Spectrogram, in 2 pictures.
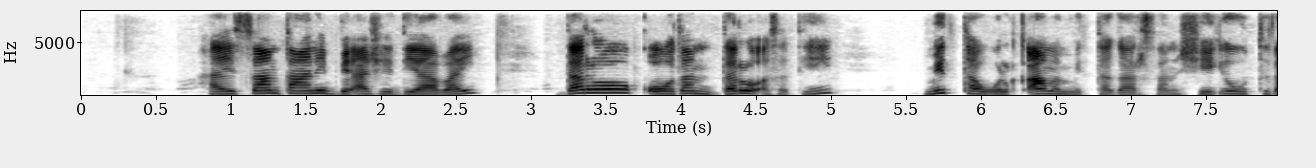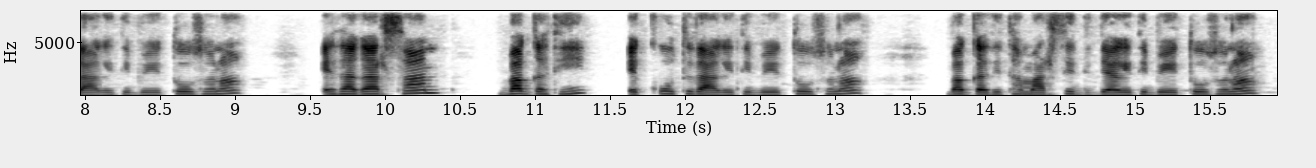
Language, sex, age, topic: Gamo, female, 18-24, government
